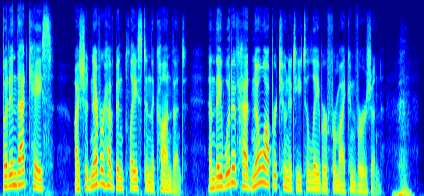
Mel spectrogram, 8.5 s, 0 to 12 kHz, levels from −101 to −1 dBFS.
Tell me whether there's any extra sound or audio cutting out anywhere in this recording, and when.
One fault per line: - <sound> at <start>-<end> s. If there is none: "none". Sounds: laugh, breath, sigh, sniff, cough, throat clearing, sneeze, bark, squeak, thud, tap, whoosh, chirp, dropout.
- breath at 7.8-8.3 s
